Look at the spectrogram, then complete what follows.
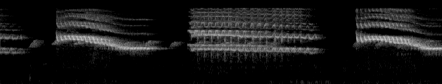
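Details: Asian pied starling masteran in gacor 'dor dor' style: three long, harsh, buzzy notes, each falling slightly in pitch, separated by short silences.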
